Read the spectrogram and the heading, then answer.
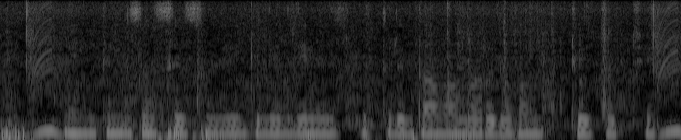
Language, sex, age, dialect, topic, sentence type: Bengali, male, 18-24, Western, banking, statement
